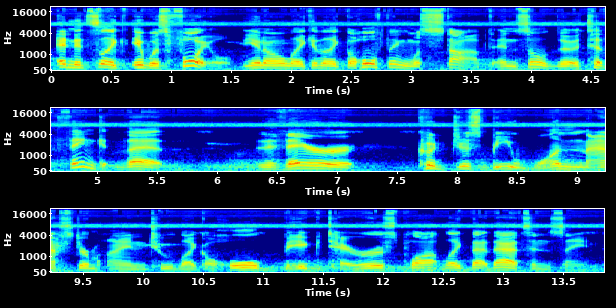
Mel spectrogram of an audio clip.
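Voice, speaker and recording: With a medium-pitched voice and a slightly slow pace, a podcast host from Michigan records a rambling, casual monologue on his phone, cursing frequently and leaning on "like" and "you know." A little hiss or hum runs through the audio.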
